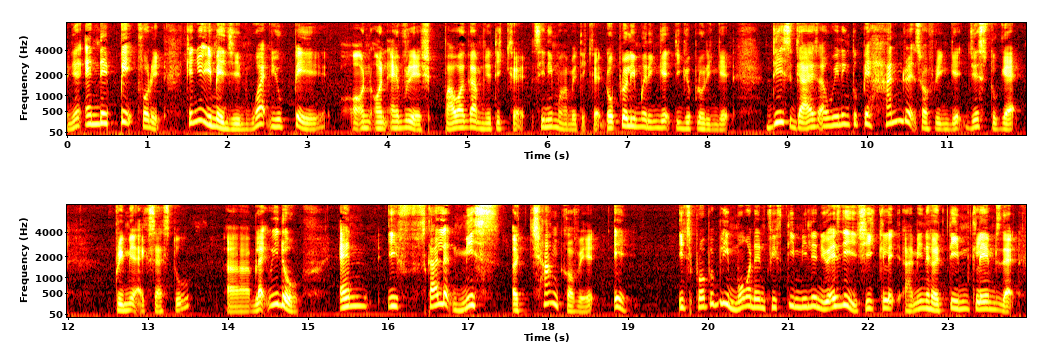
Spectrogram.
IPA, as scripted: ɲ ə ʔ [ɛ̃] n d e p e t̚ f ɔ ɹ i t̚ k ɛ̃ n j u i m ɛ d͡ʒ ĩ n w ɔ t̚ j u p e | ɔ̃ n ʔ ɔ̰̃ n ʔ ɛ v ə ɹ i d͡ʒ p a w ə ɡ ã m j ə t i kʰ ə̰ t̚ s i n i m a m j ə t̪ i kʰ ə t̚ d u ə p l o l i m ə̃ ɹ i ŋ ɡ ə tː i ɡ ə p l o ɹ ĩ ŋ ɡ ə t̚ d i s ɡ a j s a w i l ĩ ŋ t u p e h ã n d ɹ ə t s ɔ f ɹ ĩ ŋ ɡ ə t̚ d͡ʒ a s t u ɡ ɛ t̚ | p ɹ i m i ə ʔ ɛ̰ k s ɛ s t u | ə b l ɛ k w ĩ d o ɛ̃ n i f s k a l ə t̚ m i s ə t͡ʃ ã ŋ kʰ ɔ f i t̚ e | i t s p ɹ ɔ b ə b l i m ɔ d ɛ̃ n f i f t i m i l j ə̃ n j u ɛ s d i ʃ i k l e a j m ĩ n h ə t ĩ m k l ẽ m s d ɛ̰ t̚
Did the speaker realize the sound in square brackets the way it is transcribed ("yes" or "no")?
yes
